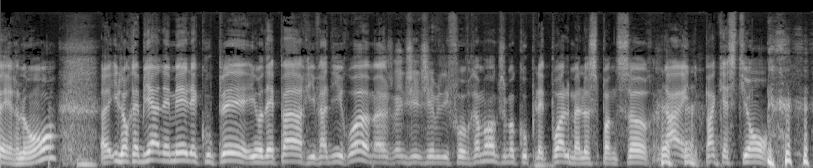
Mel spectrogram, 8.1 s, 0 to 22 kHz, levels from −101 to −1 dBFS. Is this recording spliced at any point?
no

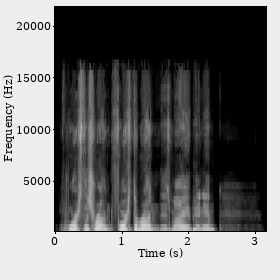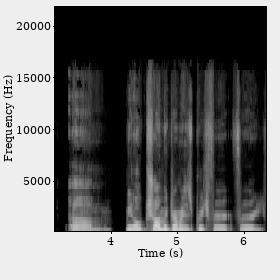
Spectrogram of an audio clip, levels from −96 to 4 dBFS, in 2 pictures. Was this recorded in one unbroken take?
yes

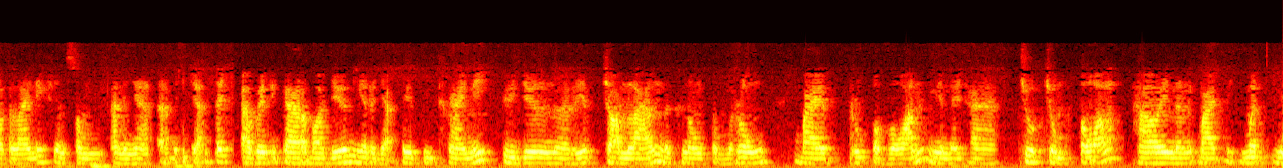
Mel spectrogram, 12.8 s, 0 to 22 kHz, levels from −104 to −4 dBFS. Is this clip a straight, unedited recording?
no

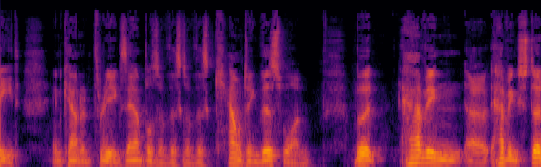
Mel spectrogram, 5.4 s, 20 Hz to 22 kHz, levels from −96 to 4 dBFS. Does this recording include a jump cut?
yes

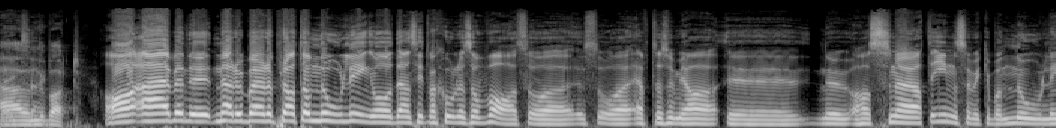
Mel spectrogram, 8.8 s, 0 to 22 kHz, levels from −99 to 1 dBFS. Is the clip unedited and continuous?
yes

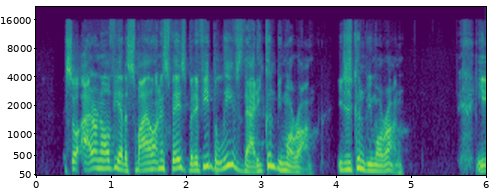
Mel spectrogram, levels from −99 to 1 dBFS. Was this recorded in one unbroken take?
yes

